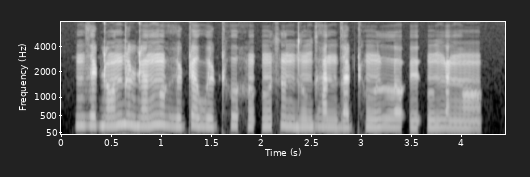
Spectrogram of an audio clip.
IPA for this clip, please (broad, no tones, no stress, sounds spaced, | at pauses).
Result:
n z ɛ ɖ ɔ̃ n d ɐ̃ ɖ ɐ̃ ŋ õ ɦ ʏ ʈ ɐ w ʏ ʈʰ o h õ ʔ ũ s ũ n d ũ ɡʱ a n d a ʈʰ ũ lː ɔ ʔ ʏ ʔ ũ ŋ a ŋ ɔ̃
